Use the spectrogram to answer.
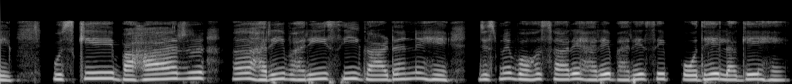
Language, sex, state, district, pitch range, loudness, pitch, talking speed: Hindi, female, Uttar Pradesh, Hamirpur, 220-255 Hz, -20 LUFS, 235 Hz, 130 wpm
